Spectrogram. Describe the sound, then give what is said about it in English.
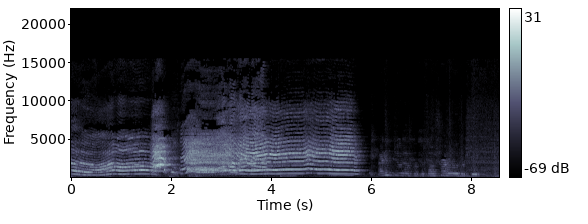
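A child lets out a loud, high-pitched scream inside a house, wavering and sustained for several seconds, then drops off into quieter, softer vocal noises. “Also, screaming inside the house is not appropriate.”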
